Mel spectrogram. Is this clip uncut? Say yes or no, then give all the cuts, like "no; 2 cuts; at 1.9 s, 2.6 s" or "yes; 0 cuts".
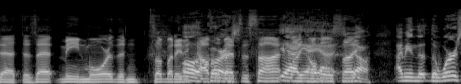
yes; 0 cuts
